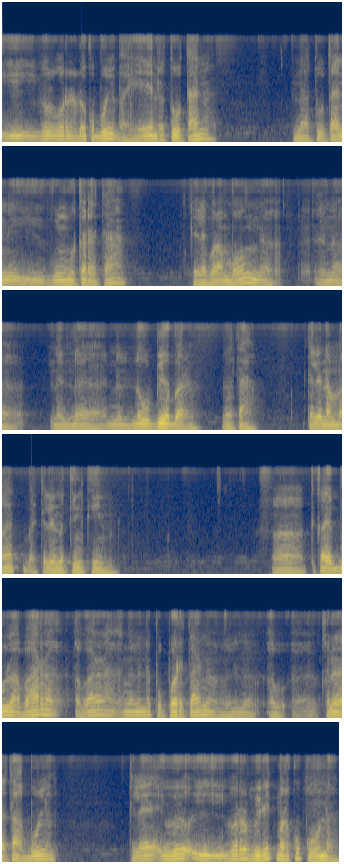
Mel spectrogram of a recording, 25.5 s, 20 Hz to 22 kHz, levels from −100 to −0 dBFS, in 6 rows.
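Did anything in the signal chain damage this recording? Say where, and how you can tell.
Yes. At the codec stage, the speech sounds grainy, rough and plainly noisy throughout, with nothing above about 8 kHz. This points to Opus compression, likely in its CELT mode at a rate around 16 kbps, where band energies survive but fine detail is filled with noise.

At the driver or buffer stage, there are dropped samples. A single sharp click sits at 13.12 s, just before "i tele na kinkin". A tiny fraction of a millisecond of samples was likely skipped, so the waveform jumps abruptly without removing any audible sound.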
